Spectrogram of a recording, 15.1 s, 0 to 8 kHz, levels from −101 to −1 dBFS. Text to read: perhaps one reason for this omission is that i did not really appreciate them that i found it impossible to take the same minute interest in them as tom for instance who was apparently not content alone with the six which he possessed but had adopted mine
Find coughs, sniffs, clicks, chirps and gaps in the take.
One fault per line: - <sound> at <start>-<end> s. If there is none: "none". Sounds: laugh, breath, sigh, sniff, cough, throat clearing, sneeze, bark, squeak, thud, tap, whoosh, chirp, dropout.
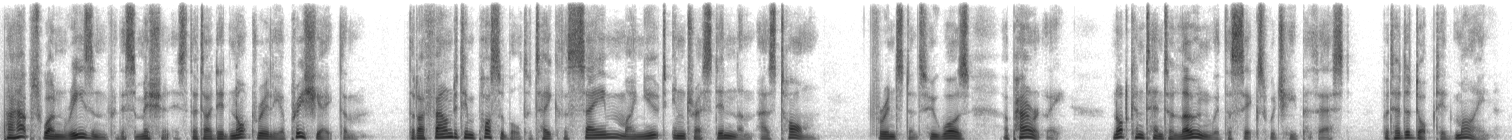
none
